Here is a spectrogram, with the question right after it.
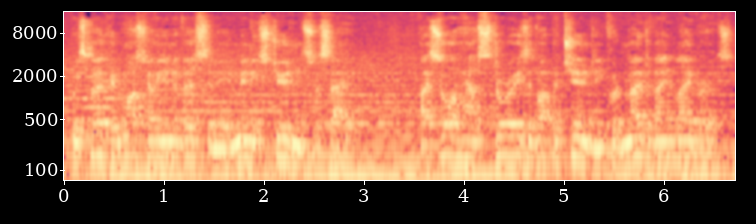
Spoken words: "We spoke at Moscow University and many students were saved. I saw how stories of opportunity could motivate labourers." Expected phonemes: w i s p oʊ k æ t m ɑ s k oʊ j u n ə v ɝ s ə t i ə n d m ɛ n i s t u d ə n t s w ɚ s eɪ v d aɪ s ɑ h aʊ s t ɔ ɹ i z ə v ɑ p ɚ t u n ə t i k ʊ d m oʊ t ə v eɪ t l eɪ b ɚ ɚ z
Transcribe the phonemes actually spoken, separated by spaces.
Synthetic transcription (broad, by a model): w i s p oʊ k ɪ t m ɑ s k oʊ j u n ə v ɝ s ə t i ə n m ɛ n i s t u d n t s w ɚ s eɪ aɪ s ɑ h aʊ s t ɔ ɹ i z ə v ɑ p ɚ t u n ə t i k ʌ d m oʊ t ə v eɪ t l eɪ b ɚ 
